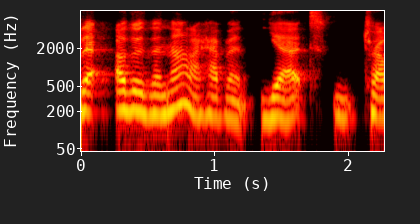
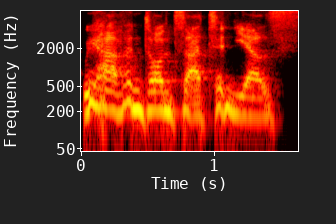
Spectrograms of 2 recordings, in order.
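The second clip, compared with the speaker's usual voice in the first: put-on teasing German accent on "we haven't done that in years."; mock German accent. Teasing her friend, mock German accent. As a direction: echo the line as a German officer, lightly. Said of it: "Fräulein".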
